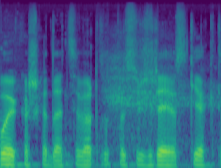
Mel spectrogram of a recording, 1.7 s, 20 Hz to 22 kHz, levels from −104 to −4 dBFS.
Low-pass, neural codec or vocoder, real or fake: 19.8 kHz; vocoder, 44.1 kHz, 128 mel bands every 256 samples, BigVGAN v2; fake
